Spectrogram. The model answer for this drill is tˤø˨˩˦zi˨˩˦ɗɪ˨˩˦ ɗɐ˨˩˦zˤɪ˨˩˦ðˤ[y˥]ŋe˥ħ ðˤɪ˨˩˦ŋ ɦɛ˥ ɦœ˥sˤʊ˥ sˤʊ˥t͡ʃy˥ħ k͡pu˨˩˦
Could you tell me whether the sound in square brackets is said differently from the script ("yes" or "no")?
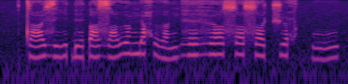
no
